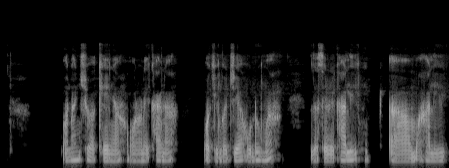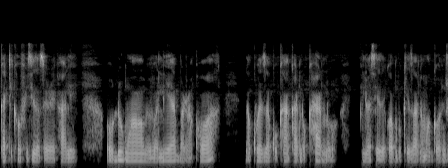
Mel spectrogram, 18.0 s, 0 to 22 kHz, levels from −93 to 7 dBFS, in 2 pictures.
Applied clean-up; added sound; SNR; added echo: none; none; none; none.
